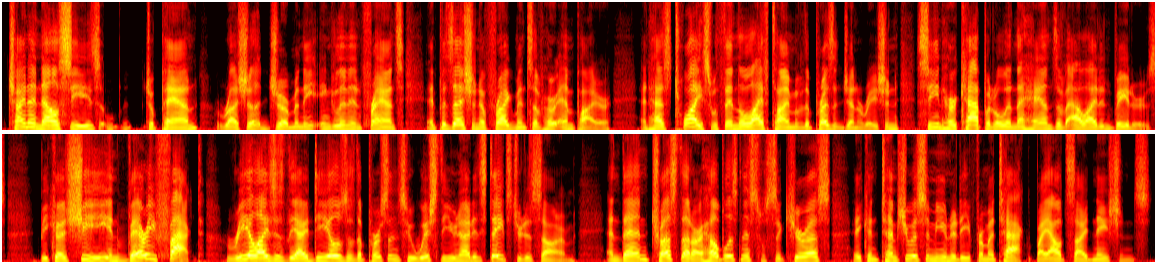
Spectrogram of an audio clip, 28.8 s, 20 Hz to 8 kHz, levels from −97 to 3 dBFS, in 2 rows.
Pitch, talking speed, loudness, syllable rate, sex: 160 Hz, 145 wpm, -20 LUFS, 4.7 syllables/s, male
